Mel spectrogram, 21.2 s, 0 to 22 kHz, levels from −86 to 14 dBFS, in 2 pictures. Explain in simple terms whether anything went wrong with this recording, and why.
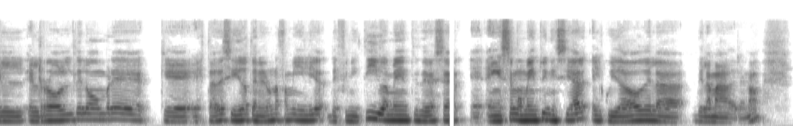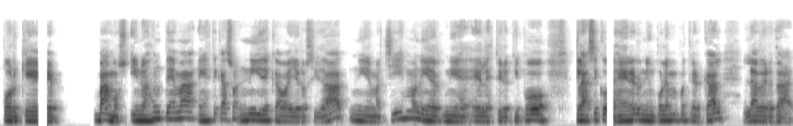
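Three times the speech suddenly vanishes into a short silence and then carries on: at 5.99 to 6.07 s, 11.08 to 11.22 s, and 18.66 to 18.78 s. Each silence begins and ends with a very quick fade of about 8 ms. This is a digital broadcast dropout. The receiver lost a few chunks of the incoming signal, a handful of frames judging by the lengths, and muted until clean data returned. Whatever was said during those gaps is gone.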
